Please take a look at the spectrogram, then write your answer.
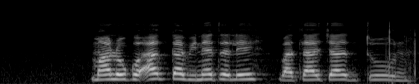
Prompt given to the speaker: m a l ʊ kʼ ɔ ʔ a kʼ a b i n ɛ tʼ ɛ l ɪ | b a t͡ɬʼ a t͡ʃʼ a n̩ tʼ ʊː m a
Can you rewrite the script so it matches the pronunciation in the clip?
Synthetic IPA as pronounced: m a l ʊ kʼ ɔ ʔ a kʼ a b i n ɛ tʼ ɛ l ɪ | b a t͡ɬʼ a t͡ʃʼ a n̩ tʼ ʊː n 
